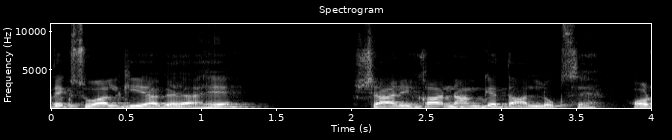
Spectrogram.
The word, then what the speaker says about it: شارقہ: دیکھیے، شارقہ نام بچی کا رکھا جا سکتا ہے اور بہت اچھا نام ہے، لیکن اس کا جو صحیح اور درست تلفظ ہے وہ بڑے شین کے ساتھ ہے۔ شارقہ، آخر میں بڑا قاف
